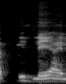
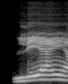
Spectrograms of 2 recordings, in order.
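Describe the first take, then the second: First: Said in the usual way. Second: Higher and louder, urging the viewer; an enthusiastic "لے آئیں" said high and loud; emphatic encouragement. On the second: Real, not acted. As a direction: push them warmly to go ahead and bring it. Encouraging viewer to bring date palm.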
